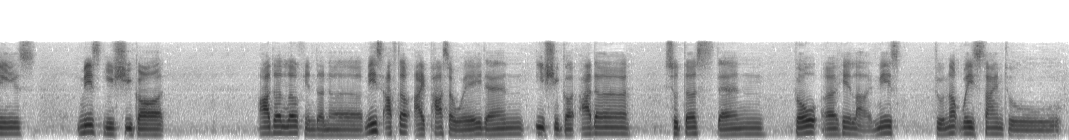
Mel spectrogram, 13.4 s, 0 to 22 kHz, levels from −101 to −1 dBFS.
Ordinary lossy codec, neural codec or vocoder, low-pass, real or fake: none; codec, 16 kHz, 1.1 kbps, Voila-Tokenizer; 7.2 kHz; fake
